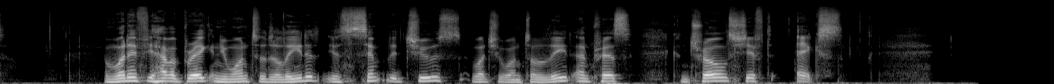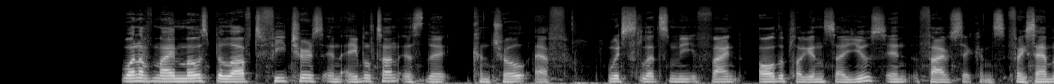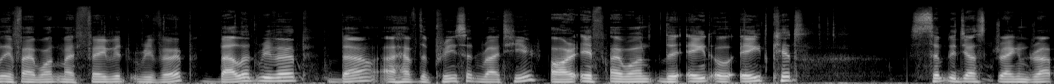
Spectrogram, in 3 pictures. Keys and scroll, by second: 7.8 ctrl+shift+x, 16.2 ctrl+f, 22.4-24.1 typing, 26.5 ctrl+f, 27.7-29.8 typing.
